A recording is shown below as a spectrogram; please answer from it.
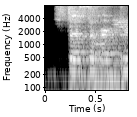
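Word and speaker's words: stoichiometry: लिए बहुत इंपॉर्टेंट है स्टोइचियोमेट्री of chemical reaction. Sir इसके बाद टी है उधर। हाँ बेटा, स्टोइचियोमेट्री, इसको ऐसे पढ़ना स्टोइचियोमेट्री।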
